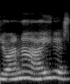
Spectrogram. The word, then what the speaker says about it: Johana Aires: los agradecimientos finales eh Quién es Johana Aires así se pronuncia sí Johana Aires Pues yo Ana Aires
